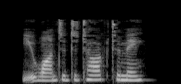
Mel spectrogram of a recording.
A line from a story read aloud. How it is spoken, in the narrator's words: he said flatly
